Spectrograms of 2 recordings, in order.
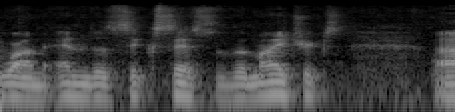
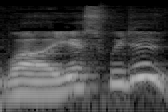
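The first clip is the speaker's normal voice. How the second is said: put-on Scottish accent, pitched up; 7 semitones higher, 4 dB louder than usual. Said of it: "she said it with a Scottish accent".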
